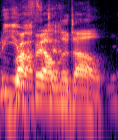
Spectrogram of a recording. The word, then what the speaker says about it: Rafael Nadal: charming way to start the day haley um raphael nadal is the is by the way is how you pronounce it raphael am i in the wrong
